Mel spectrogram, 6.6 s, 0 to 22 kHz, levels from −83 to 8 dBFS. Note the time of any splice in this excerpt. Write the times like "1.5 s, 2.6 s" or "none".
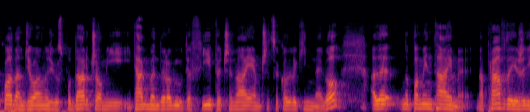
none

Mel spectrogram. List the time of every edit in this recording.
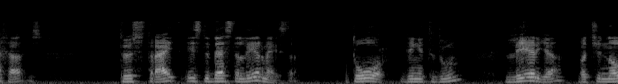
none

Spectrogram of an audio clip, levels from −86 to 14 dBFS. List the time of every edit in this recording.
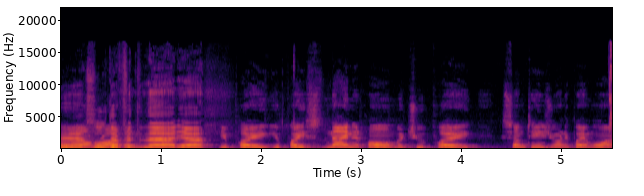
none

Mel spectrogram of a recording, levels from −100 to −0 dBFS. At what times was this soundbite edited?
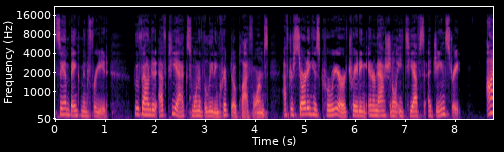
none

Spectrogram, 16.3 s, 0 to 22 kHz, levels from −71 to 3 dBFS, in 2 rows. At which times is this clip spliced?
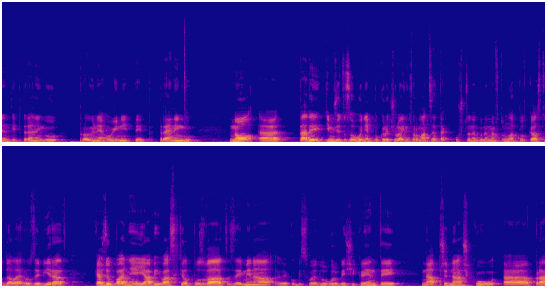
none

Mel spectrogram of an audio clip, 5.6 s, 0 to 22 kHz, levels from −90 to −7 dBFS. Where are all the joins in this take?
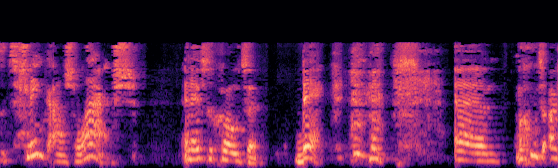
none

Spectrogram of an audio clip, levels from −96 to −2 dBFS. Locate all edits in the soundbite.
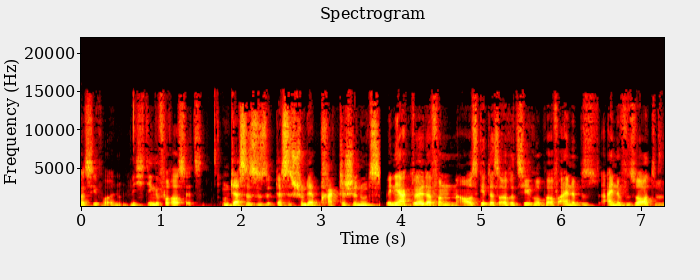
3.7 s

